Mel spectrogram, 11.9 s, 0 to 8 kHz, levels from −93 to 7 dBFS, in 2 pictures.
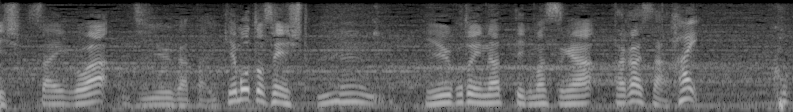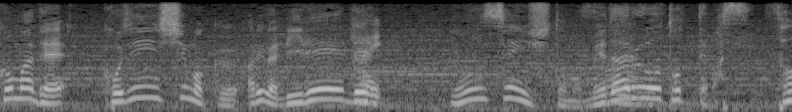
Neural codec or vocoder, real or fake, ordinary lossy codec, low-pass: none; real; none; 7.2 kHz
